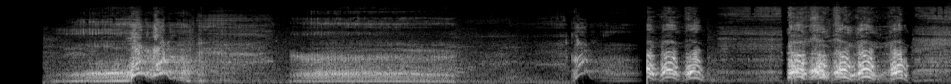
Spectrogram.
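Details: Guard dogs sounding off: a long rough growl, then a sustained snarling rumble, ending in a run of rapid, sharp barks in quick bursts.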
